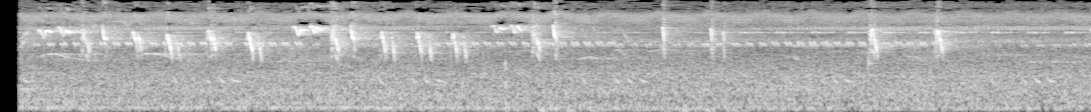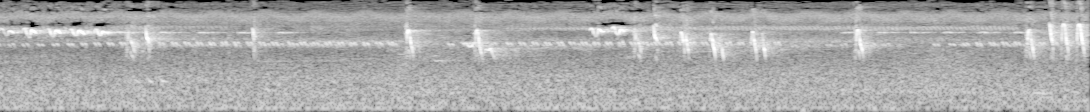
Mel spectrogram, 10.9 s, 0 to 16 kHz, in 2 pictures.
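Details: Male Orange-bellied Leafbird (Chloropsis hardwickii) mating call, perched still in Awana sub-montane forest, Pahang, 6 March 2011, before sunrise: bright, high chirps and short twittered phrases in quick bursts over a steady high insect drone.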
